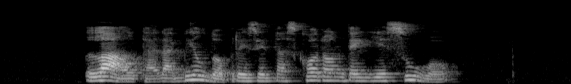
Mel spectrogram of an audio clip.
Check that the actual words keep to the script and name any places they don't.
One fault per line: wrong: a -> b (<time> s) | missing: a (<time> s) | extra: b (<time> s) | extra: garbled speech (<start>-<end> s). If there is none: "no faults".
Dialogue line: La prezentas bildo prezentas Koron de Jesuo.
wrong: prezentas -> altara (1.2 s)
